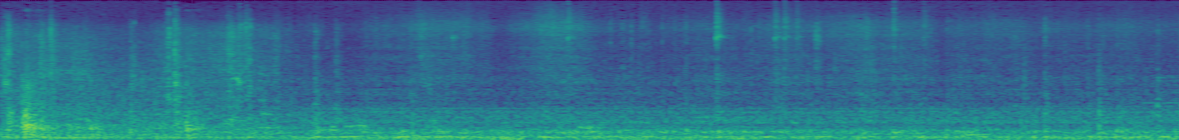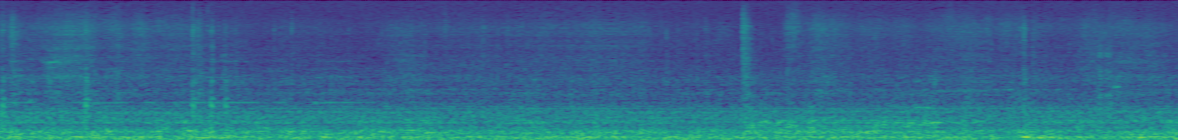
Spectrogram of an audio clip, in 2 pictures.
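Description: Passenger train running along the track: a steady rumble of wheels on rail and wind noise, with a few sharp clicks in the first couple of seconds.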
